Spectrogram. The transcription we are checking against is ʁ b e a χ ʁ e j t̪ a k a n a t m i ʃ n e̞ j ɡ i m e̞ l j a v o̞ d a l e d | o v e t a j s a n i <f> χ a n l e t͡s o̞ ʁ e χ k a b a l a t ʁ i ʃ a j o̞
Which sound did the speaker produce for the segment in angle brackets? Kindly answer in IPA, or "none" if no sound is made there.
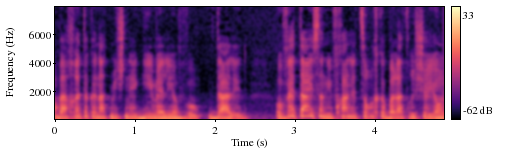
v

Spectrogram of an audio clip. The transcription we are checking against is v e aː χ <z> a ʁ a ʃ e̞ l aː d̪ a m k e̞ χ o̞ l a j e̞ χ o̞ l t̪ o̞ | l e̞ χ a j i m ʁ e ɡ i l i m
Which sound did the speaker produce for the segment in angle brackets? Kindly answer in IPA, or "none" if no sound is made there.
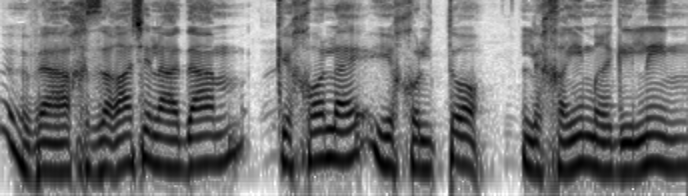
z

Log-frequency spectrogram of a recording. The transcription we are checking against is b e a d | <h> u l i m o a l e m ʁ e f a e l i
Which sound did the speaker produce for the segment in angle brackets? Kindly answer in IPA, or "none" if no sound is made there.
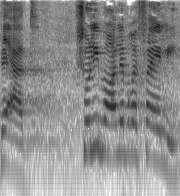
ʃ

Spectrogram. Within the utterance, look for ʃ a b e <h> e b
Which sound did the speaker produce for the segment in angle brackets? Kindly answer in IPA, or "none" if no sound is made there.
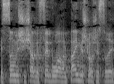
f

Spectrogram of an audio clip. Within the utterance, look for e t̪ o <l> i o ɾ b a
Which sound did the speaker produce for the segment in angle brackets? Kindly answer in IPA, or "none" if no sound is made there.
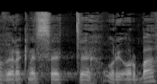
ɾ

